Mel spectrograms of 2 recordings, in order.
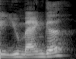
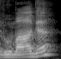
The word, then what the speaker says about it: Umaga: Like, kind of the way he used to say Umanga instead of Umaga, because he just butchered this name when he said it.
